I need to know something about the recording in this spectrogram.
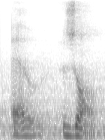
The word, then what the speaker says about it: elles ont: But because il, elle, pluriel, the pronouns end with S when you're pronouncing it. Actually, it's ils ont, elles ont. So you have that liaison entre S et E.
